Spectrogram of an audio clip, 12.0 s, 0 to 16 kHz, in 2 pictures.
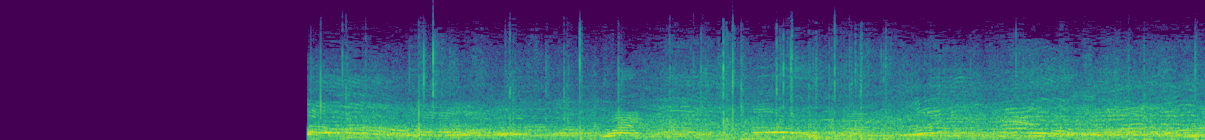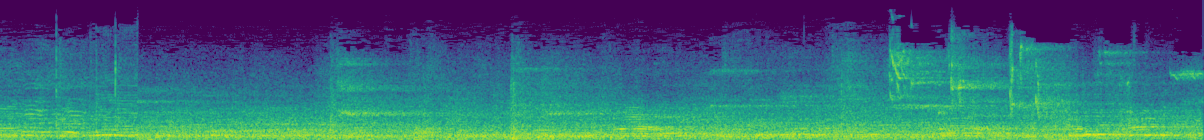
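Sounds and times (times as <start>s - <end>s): voices of players and spectators: 1.6s - 12.0s.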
